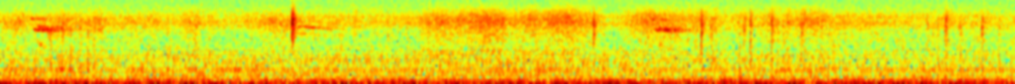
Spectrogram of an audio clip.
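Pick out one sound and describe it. A crossbow clicks and knocks as it is handled.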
